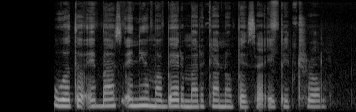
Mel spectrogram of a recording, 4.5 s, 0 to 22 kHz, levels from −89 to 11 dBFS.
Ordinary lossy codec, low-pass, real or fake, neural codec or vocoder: none; none; real; none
